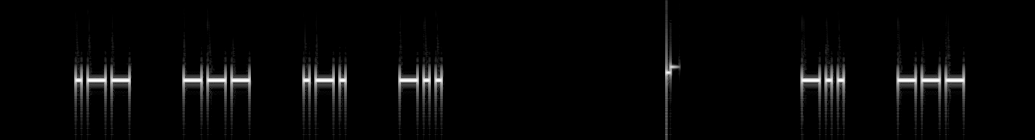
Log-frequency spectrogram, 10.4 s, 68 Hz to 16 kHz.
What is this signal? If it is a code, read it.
Morse code, heard as a keyed tone, about 20 wpm, spaced as for 11 wpm, 700 Hz. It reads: WORD DO
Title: 3x Character Spacing - Top 100 Words - 20wpm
